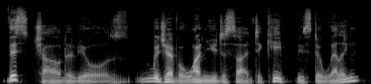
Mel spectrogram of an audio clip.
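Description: A man's voice: low voice, animated, normal speed, no room sound, studio quality. A man voicing an elderly, self-assured male doctor who lectures in expansive, emphatic speeches for an audiobook. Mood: grand, optimistic. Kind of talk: audiobook character dialogue.

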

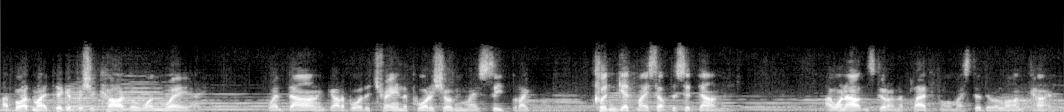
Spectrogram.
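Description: An actor playing a brooding, tender-hearted drifter who narrates his past in a halting, plain-spoken 1940s radio drama style. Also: on the low side, close to an everyday voice. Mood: troubled, regretful. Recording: muffled vintage 1940s radio, music behind.

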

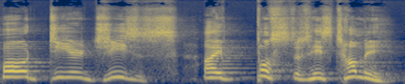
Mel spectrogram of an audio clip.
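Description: A man's voice: high voice, big pitch swings, slow, pitched above the performer's own voice, heavily acted. A man voicing a distraught, guilt-stricken young boy in a melodramatic, wailing way for a comic story. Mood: anguished, pleading.

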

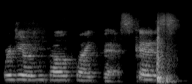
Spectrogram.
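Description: A woman's voice: mid-range voice, little pitch movement, takes it slowly, roomy sound, far from the mic, noisy background. A woman hosting a casual podcast, playful, rambling and sweary, sounding a little tipsy. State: tipsy from drinking. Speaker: podcast host. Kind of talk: casual, joking podcast chat with sponsor reads.

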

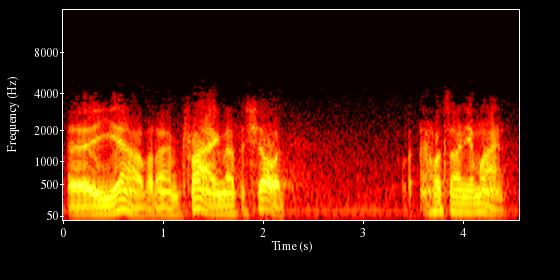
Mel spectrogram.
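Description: A wisecracking hard-boiled private eye. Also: male voice, low-pitched, animated, measured pace, narrow, tinny audio. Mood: wry. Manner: dry, clipped wisecracks. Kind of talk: 1940s radio acting. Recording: scratchy 1940s radio broadcast with music.

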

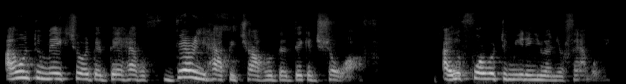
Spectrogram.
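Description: Middle-aged woman, dental marketing coach, from India via the Virgin Islands; sincere, fairly high-pitched. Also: fairly quick, darkish tone. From India, raised in the U.S. Virgin Islands. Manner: earnest, speaks from the heart, acts out quoted dialogue. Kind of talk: casual podcast conversation.

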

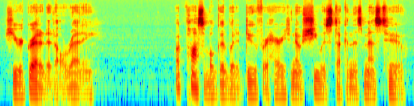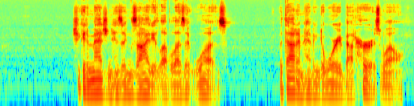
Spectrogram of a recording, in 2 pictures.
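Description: A man reading the narration of a radio play in a measured, wry storytelling manner. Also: rumbling low, expressive, creaky, husky. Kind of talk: scripted narration.

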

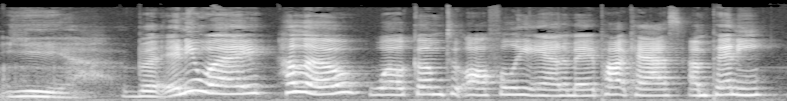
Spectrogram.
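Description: A woman's voice: sits high, unhurried, sharp tone. A young woman from Thailand, a native Thai speaker, co-hosting a podcast in casual chat, giggling often and using many fillers. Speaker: podcast co-host.

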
